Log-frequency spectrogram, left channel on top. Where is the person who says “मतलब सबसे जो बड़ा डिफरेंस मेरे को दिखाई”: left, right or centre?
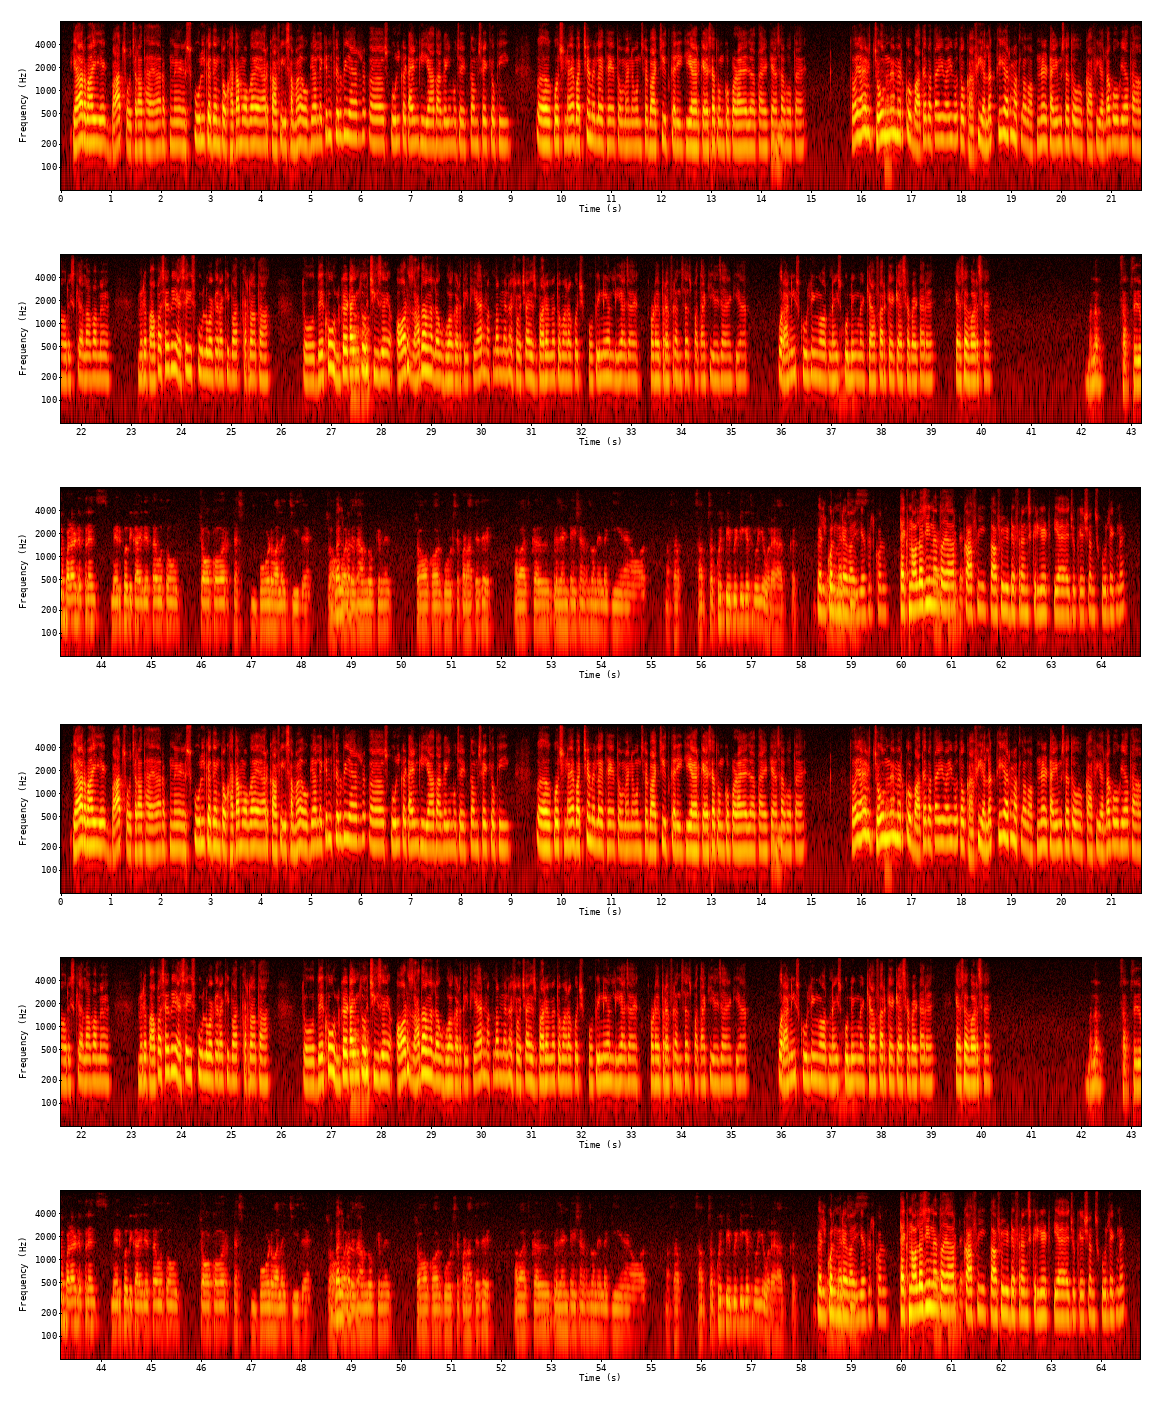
Left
